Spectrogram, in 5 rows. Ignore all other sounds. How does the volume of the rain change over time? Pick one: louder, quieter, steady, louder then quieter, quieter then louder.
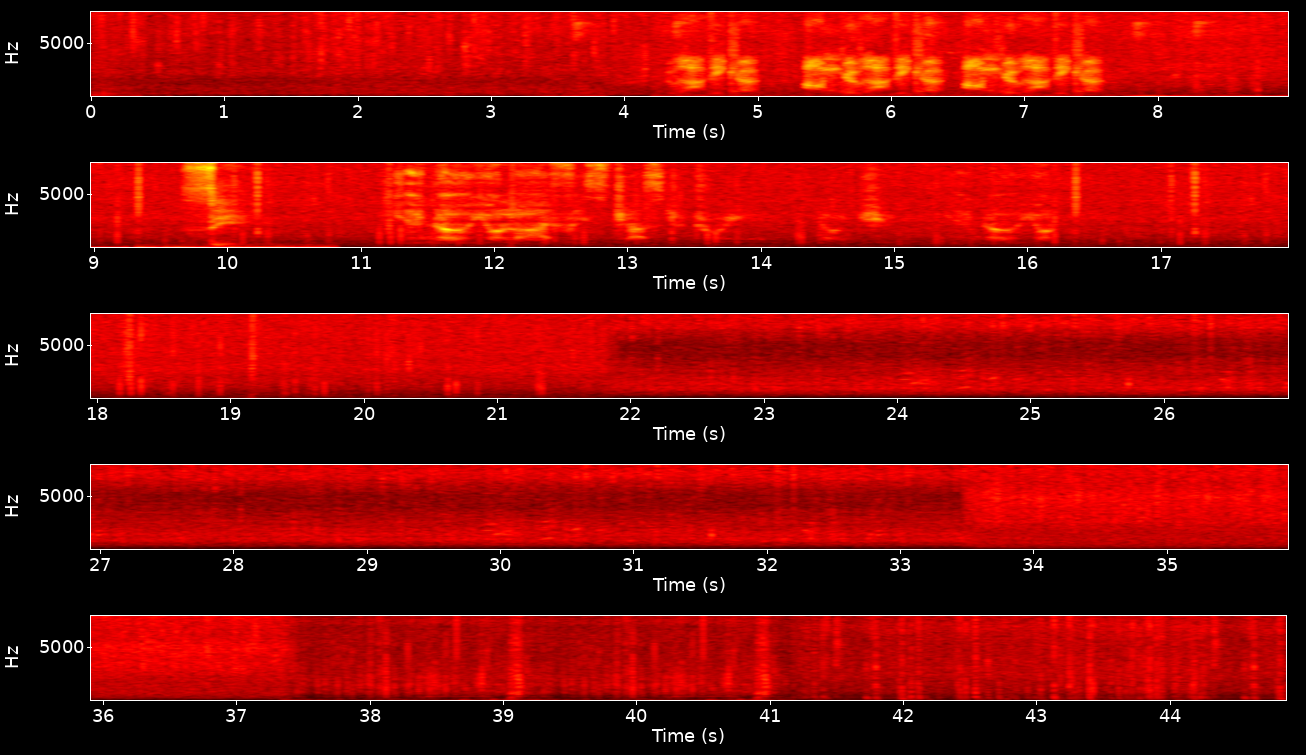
steady.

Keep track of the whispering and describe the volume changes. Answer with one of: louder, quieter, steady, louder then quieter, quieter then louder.
quieter.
